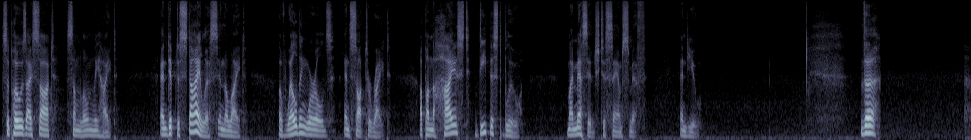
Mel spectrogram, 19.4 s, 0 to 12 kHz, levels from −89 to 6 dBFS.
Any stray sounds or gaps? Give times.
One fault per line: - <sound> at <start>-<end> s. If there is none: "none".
none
